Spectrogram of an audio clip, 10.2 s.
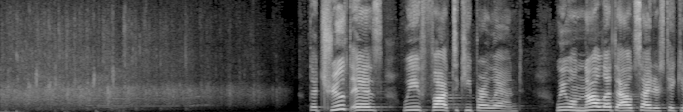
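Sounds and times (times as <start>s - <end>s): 
audience applause: 0.0s - 4.3s
speech: 4.7s - 10.2s.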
